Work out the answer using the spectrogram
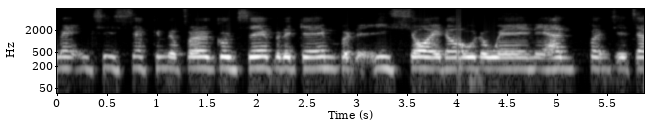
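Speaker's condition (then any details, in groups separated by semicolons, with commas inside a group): Cerebral palsy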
